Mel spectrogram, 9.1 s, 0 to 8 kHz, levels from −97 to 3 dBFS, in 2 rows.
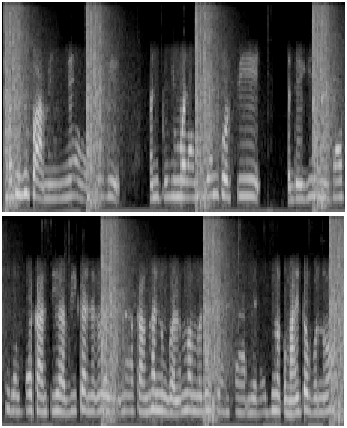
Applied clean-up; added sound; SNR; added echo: none; Gunshot, gunfire; 8 dB; none.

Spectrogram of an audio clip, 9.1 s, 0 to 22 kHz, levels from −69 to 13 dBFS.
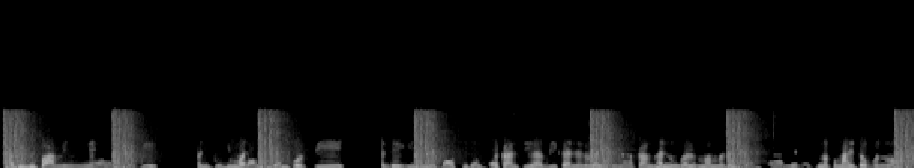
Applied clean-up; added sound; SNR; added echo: classical method Wiener filter.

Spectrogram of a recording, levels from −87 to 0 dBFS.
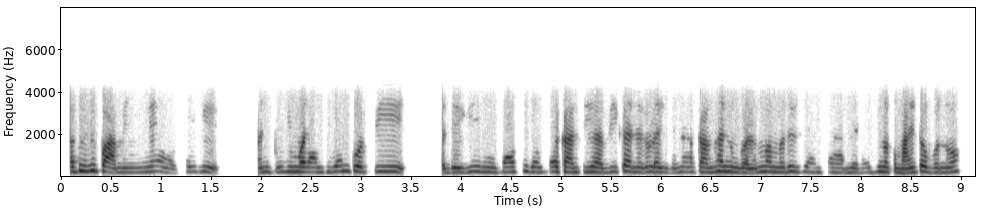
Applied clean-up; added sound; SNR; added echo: none; none; none; none.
